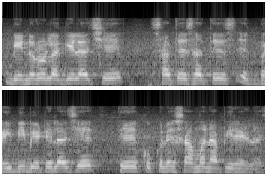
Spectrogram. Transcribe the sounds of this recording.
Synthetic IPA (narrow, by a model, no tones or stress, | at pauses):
bɛnəɾolaɡelat͡ʃʰe | sat̪ʰesat̪ʰeek̚bʱəjbibɛʈʰelat͡ʃʰet̪ekoknesamanapiɾəɦelat͡ʃʰe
